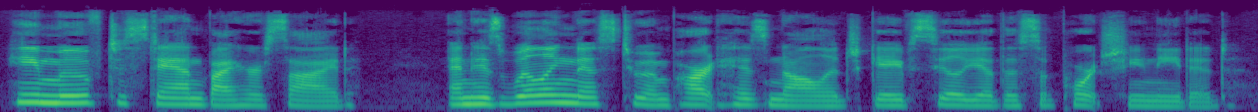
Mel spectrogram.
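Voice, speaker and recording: A woman's voice: lowish voice, moderate pace, a bit bright, clean tone, dry recording, studio quality. A woman reading scripted third-person fiction narration as an audiobook narrator.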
